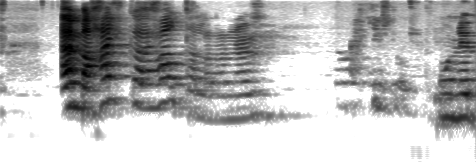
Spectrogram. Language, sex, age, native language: Icelandic, female, 11, Icelandic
